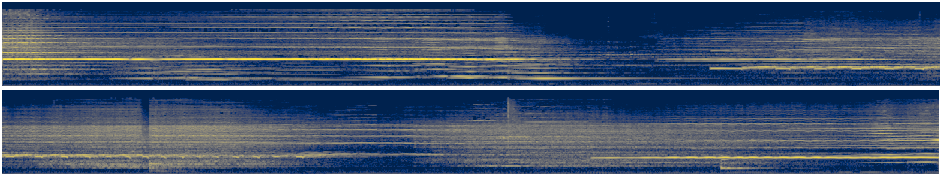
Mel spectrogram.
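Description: Recorder and string quartet playing contemporary chamber music. The recorder holds a long high note over slow, sustained string chords, and the music thins almost to nothing around ten seconds in. A wavering held note then enters over soft strings, and a new steady high note comes in near the end.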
